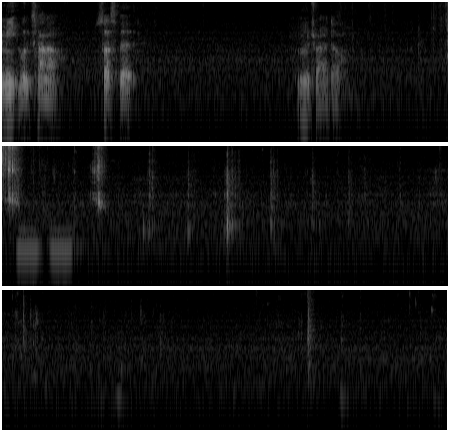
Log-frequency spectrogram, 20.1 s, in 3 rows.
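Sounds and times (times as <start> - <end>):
crunchy taco chewing: 6.4 - 15.9
person humming mm: 6.9 - 8.0.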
